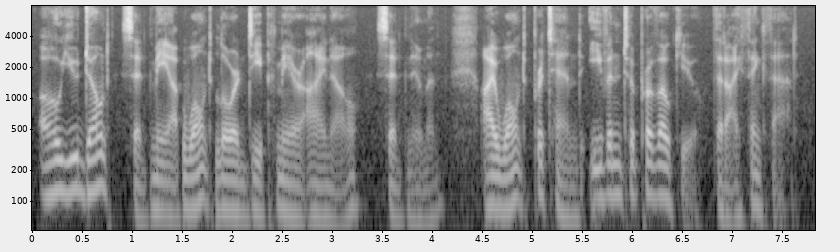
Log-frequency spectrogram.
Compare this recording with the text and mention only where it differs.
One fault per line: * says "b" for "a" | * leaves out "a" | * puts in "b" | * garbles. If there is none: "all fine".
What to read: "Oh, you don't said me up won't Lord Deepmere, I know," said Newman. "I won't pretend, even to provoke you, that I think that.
all fine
